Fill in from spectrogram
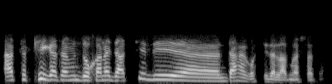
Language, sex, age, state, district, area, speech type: Bengali, male, 18-30, West Bengal, Murshidabad, urban, conversation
